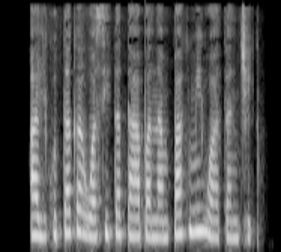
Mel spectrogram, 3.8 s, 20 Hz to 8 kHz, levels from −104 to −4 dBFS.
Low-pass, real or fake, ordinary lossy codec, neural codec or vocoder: 7.2 kHz; real; AAC, 32 kbps; none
